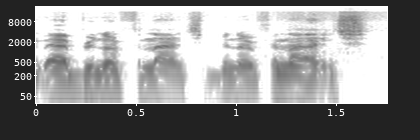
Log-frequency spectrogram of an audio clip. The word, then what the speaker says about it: Bruno Fernandes: that he's always pronounced his name by he's pronounced his name Bruno Fernandes.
